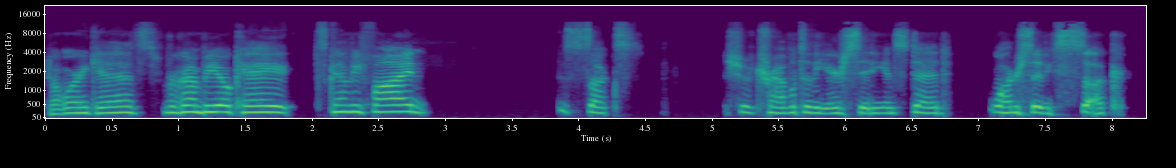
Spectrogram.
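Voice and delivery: high-pitched, scared, fearful voice. Game master voicing the turtle friend from inside its shell, frightened voice. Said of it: "you hear a very like frightened voice in the shell".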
